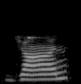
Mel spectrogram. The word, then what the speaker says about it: Johntasia: Gentesia. It's spelled. – Excuse me? Dawn? – Gentesia. It's spelled J-O-H-N-T-A-S-I-A.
